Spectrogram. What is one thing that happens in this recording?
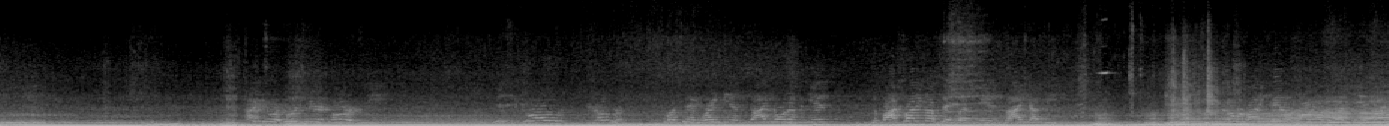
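Race car engines rumble loudly and steadily nearby.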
